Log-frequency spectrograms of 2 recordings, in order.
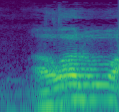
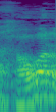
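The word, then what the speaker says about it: hour: ಅದಕ್ಕೆ ಉಚ್ಚಾರ ಇಲ್ಲ, ಅವರ್ ಅಂತ ಹೇಳ್ತೀವಿ. ಅದಕ್ಕೆ ಆನ್ ಅವರ್, I shall come back within on ಆರ್ ಅಂತ ಹೇಳ್ಬೇಕು. I shall come back within on ಆರ್. ಇಲ್ಲಿ ಆರ್ ಅಂದ್ರೆ ಹವರ್ ಅಲ್ಲ, ಆರ್ ಅಂದ್ರೆ ಹೆಚ್ಚು ಸೈಲೆಂಟ್ ಇದೆ.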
